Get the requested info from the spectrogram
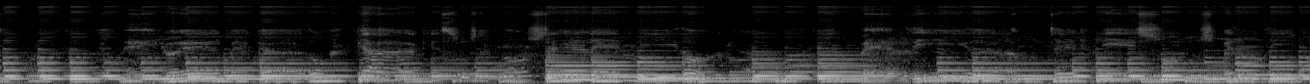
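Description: Electronic keyboard playing a hymn's chorus as held chords over a low bass line. The harmony changes every second or two.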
